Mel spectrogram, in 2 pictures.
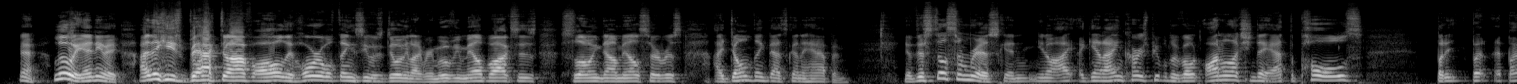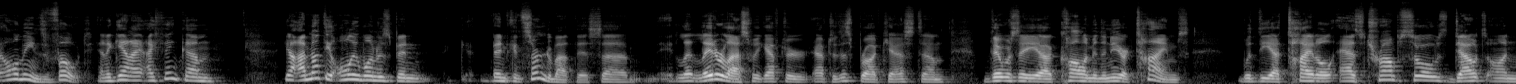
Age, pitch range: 50-69, 140-180 Hz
